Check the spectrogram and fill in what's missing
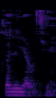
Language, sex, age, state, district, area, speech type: Odia, male, 18-30, Odisha, Nuapada, urban, spontaneous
